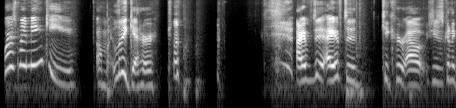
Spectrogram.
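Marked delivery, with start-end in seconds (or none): 0.0-1.2 high cooing pet voice; high sing-out to a hiding cat; calling a cat. Real, not acted.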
